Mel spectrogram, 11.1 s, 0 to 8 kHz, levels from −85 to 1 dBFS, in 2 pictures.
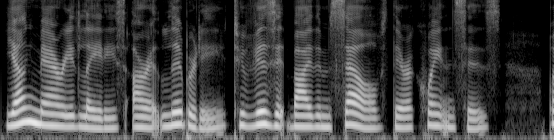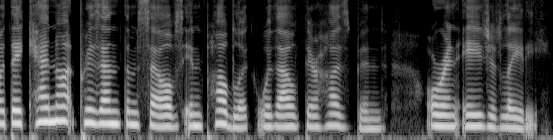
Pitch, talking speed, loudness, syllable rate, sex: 205 Hz, 140 wpm, -18 LUFS, 4.7 syllables/s, female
